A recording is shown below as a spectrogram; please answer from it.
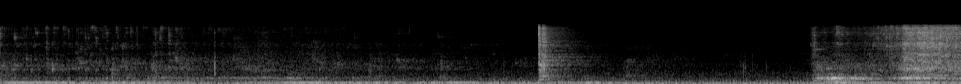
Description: The sound of a toilet flushing and then a clacking sound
